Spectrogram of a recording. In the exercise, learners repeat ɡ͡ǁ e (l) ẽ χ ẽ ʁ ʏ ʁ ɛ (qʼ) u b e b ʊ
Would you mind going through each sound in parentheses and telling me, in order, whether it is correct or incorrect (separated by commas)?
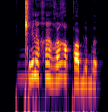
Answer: incorrect, incorrect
